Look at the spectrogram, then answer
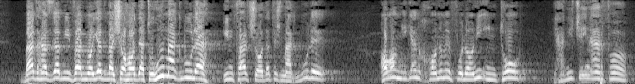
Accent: Shiraz, Fars, Iran; گفت شما کجایی هستی؟ گفتم من اهل شیراز.

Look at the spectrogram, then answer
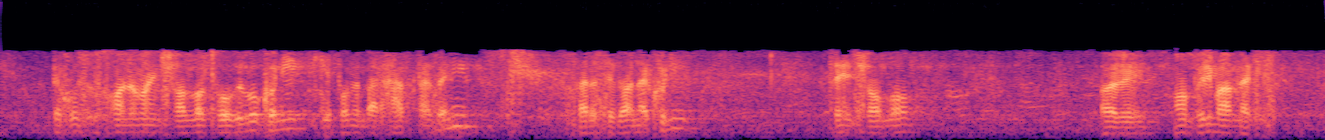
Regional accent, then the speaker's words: Shiraz, Fars, Iran; گفت شما اهل کجا هستی؟ گفتم شیراز.

